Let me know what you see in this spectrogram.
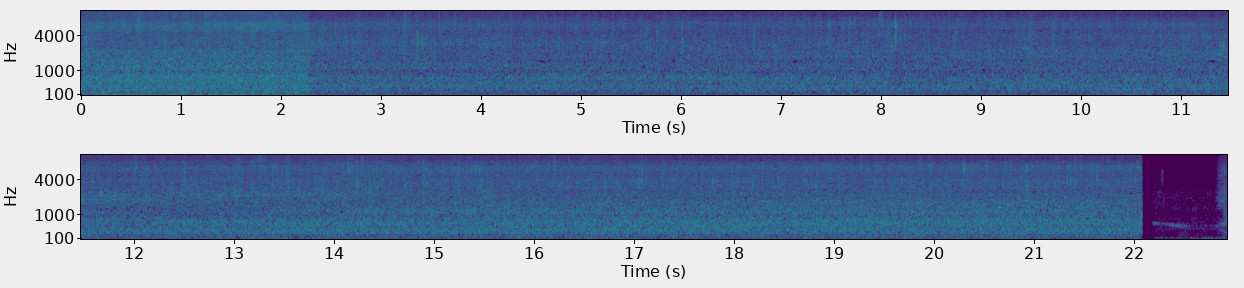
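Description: Heavy rain falling steadily on a paved street and roofs, a dense even hiss of drops. It cuts off suddenly near the end.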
